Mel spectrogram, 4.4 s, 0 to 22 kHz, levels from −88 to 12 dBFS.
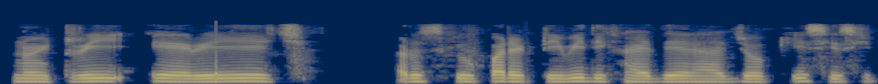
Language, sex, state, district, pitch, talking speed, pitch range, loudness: Hindi, male, Chhattisgarh, Balrampur, 145 Hz, 205 wpm, 140-150 Hz, -19 LUFS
